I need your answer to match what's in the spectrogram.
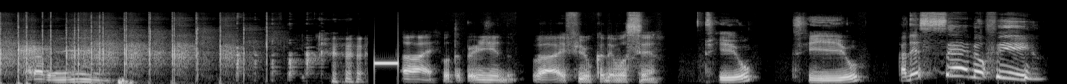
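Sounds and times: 
hand clapping: 0.0s - 3.4s
speech: 0.4s - 1.4s, 3.3s - 10.6s
laughter: 2.4s - 3.7s.

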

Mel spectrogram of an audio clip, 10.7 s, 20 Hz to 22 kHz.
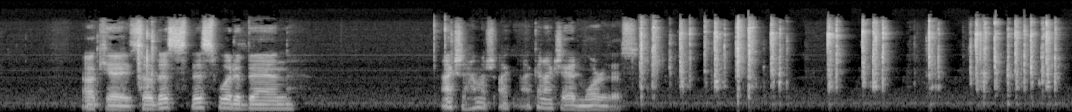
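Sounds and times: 
faint low hum: 0.0s - 10.7s
speech: 0.8s - 3.0s, 4.4s - 6.5s
typing on a computer keyboard: 1.4s - 1.6s, 6.4s - 10.7s.

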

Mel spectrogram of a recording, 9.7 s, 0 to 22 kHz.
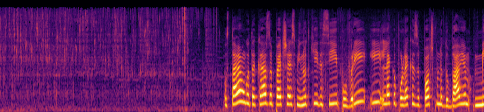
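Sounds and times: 
cup of bouillon broth pouring over stew in a pot: 0.0s - 4.4s
speech: 4.5s - 9.6s.

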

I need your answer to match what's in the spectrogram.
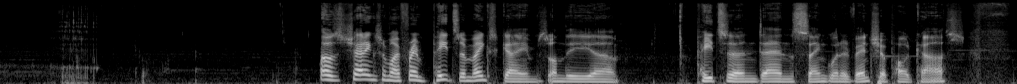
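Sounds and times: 
slurping sip of lime cordial from a glass: 0.5s - 1.0s
speech: 3.2s - 6.3s, 7.0s - 9.9s.

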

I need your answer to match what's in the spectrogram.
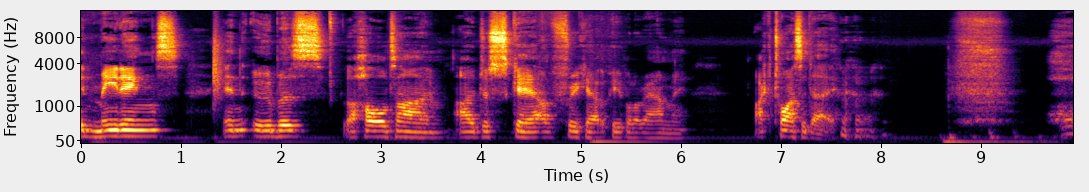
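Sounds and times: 
speech: 0.0s - 6.1s, 6.8s - 8.1s, 8.7s - 9.9s
person making exaggerated heavy breathing and gasping: 8.6s - 9.9s.

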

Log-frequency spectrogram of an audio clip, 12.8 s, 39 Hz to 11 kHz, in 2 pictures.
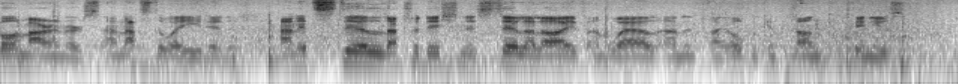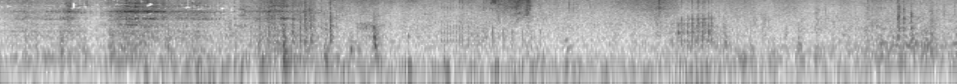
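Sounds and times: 
speech: 0.0s - 6.2s
wind roaring across a boat at sea: 0.0s - 12.7s
creaks of rigging or hull: 3.8s - 12.7s.

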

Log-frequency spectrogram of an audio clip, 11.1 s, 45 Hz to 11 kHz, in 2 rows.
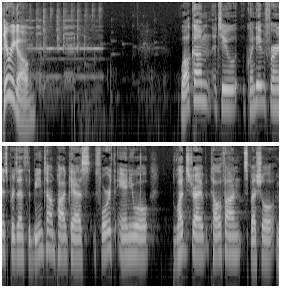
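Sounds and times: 
speech: 0.0s - 0.9s, 3.6s - 11.0s
phone ringtone for an incoming call: 0.0s - 3.4s.

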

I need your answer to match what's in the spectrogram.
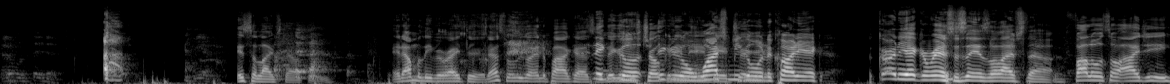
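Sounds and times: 
person coughing: 1.0s - 3.4s
speech: 2.4s - 11.6s.

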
